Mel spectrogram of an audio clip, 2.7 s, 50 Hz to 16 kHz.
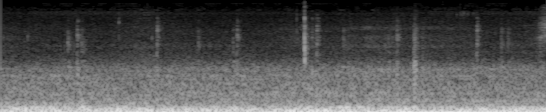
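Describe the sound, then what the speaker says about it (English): A 2011 VW GTI with a DSG gearbox and a replaced mechatronic unit accelerates at full throttle, heard from inside as a steady loud engine drone that swells slightly midway. "I'm gonna accelerate, I guess full throttle, just to show that it, you know, it shifts normally, doesn't slip or nothing like that."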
